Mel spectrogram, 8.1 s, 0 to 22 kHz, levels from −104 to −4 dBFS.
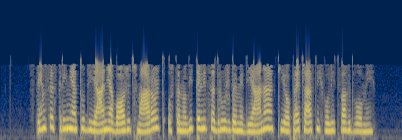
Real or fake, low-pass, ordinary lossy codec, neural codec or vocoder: real; 19.8 kHz; AAC, 16 kbps; none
